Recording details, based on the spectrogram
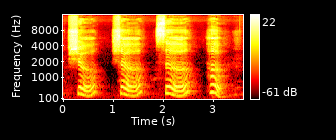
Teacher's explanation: जब हम इनका उच्चारण करते हैं तो हवा हमारे मुख से किसी न किसी प्रकार से रगड़ खाकर बाहर निकलती है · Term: ऊष्म व्यंजन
